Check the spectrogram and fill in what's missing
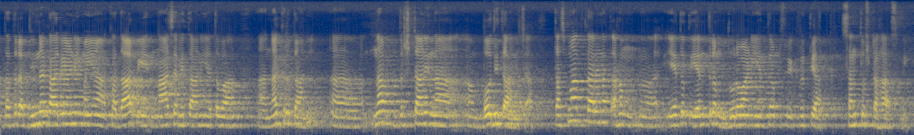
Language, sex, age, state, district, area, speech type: Sanskrit, male, 30-45, Kerala, Thrissur, urban, spontaneous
